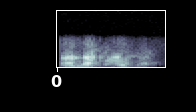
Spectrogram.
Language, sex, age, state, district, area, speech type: Assamese, male, 60+, Assam, Darrang, rural, conversation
